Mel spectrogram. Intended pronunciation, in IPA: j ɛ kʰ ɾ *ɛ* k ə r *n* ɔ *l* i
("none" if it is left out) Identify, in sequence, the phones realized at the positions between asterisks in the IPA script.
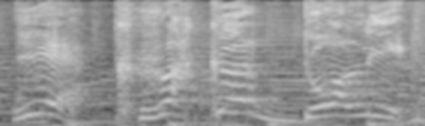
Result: a, d, l

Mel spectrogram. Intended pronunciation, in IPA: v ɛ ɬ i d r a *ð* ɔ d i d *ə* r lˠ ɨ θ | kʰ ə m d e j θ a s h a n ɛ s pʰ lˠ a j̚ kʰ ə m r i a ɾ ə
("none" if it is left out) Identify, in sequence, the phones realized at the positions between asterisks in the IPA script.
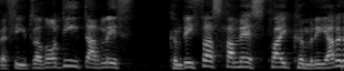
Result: ð, a

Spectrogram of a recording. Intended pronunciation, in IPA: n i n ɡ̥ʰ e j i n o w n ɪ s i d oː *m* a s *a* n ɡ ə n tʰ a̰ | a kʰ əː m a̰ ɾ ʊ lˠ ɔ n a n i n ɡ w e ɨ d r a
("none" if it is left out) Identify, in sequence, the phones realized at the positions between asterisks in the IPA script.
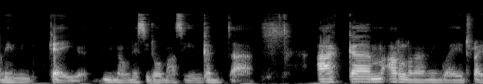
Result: m, i

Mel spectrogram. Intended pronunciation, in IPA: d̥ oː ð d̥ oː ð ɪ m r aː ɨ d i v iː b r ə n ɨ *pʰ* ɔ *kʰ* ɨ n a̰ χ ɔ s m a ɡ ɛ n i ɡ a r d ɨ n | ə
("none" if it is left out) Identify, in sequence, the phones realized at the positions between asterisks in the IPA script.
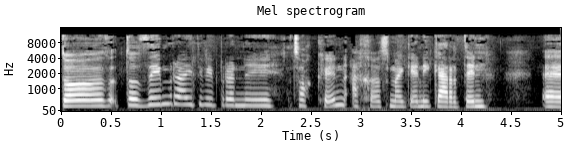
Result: tʰ, kʰ

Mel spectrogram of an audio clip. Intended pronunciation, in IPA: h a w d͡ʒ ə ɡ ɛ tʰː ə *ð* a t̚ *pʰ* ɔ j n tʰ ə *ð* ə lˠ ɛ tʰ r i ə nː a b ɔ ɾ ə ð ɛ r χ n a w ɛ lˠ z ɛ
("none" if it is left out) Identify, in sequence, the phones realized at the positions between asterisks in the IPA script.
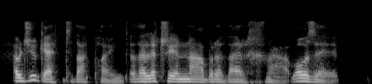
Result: ð, pʰ, ð

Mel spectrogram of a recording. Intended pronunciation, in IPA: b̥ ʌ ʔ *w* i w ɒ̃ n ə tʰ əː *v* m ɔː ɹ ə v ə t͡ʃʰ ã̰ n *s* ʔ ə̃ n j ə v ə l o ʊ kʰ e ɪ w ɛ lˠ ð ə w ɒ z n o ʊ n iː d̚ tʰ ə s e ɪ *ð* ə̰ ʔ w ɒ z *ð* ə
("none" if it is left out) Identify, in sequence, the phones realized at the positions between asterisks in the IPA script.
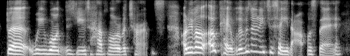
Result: w, v, s, ð, ð

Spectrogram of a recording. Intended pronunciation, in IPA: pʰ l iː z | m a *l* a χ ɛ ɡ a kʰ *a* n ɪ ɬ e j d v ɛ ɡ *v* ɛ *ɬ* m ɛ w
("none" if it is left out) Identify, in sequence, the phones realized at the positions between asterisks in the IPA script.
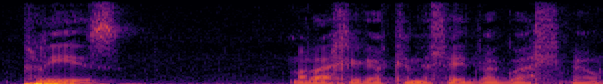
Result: ɾ, ə, w, ɬ

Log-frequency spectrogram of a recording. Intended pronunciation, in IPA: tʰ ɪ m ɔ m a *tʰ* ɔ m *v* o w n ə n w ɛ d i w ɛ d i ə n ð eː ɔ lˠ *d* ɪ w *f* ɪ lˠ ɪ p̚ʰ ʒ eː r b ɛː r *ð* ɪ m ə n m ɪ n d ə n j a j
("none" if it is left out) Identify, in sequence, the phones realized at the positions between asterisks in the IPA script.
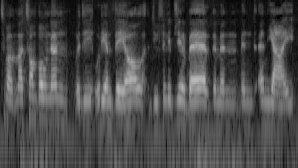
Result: tʰ, b, d, f, ð

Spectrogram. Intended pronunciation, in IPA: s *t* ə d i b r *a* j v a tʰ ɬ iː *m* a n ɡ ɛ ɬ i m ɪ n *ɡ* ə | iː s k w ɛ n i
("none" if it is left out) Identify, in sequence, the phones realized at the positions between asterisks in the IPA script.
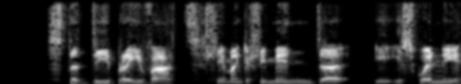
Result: t, e, m, d

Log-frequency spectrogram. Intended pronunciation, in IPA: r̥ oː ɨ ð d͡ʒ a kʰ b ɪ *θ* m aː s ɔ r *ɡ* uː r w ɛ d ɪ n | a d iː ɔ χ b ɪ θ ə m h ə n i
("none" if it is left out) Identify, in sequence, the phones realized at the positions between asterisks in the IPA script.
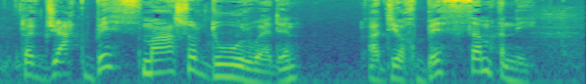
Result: θ, d

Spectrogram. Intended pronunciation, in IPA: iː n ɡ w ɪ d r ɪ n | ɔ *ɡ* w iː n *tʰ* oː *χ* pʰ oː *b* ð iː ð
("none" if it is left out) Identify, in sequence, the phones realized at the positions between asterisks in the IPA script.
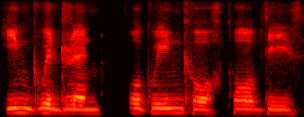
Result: ɡ, kʰ, χ, b

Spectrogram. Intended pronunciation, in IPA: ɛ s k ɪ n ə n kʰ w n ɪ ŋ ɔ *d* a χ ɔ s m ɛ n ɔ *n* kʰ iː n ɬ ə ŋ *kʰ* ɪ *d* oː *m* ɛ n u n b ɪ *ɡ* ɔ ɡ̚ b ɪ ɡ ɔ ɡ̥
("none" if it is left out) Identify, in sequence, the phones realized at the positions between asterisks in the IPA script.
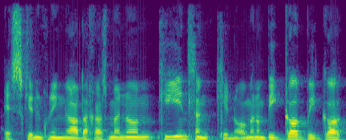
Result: d, n, kʰ, n, m, ɡ

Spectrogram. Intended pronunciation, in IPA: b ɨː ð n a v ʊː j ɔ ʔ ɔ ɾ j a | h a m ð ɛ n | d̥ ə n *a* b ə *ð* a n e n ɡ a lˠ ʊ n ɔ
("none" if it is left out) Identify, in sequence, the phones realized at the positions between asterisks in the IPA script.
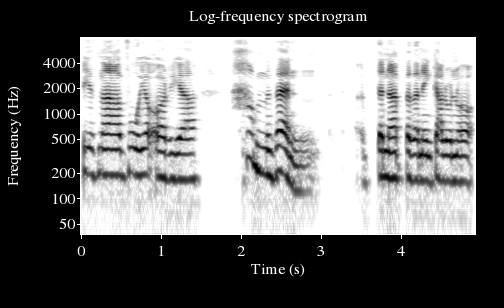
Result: a, ð

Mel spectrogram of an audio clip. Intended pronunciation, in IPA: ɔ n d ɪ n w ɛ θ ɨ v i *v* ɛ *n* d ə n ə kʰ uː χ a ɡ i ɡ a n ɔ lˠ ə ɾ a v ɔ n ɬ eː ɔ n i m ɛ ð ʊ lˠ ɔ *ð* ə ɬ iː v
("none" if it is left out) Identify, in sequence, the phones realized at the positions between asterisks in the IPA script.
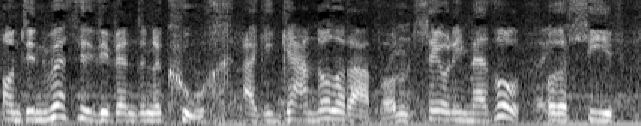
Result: v, n, ð

